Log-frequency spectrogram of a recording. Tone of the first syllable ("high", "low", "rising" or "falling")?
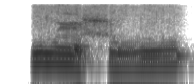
falling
